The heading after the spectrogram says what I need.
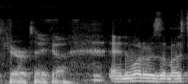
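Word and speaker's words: Karateka: Jordan mackner recently re-released karatica he says katea yeah the way he pronounces it said kartica everyone said karatica and it is katea and what was the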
